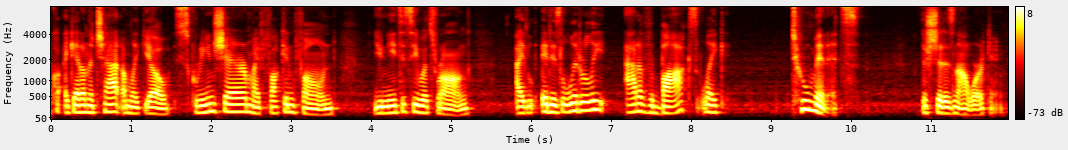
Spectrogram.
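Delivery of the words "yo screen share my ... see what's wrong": ordinary talk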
